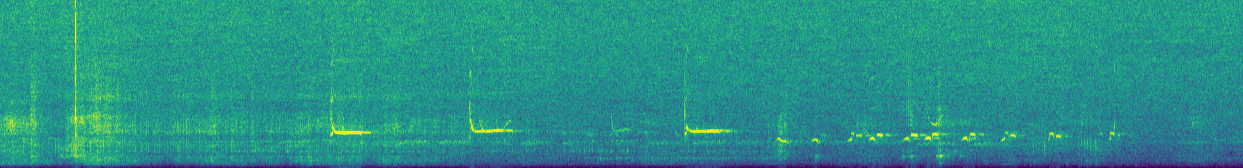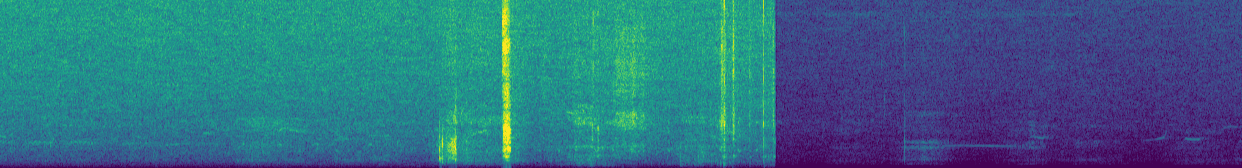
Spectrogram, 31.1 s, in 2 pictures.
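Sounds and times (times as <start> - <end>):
bird quick chirps: 4.1 - 4.7
bird whistled notes: 4.1 - 4.7, 5.8 - 6.5, 8.6 - 14.0.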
